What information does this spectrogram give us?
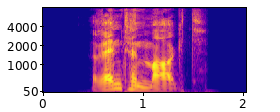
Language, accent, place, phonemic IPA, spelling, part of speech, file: German, Germany, Berlin, /ˈʁɛntn̩ˌmaʁkt/, Rentenmarkt, noun, De-Rentenmarkt.ogg
- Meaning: bond market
